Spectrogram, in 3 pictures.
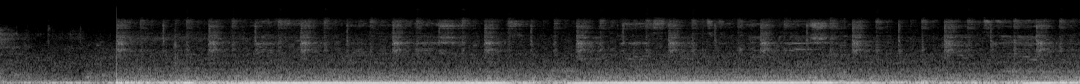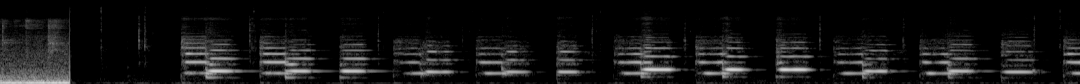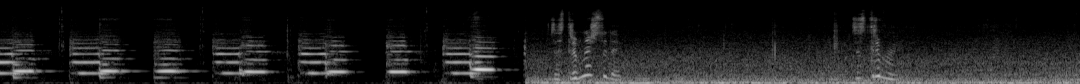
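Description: A loud steady low rumble for the first eleven seconds or so cuts off abruptly. Then a silver concert flute plays a phrase of short, detached notes, about two a second, for roughly fifteen seconds before a low steady noise returns near the end.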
